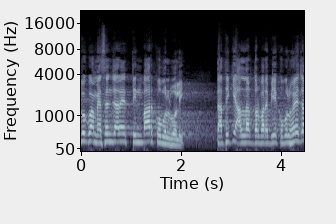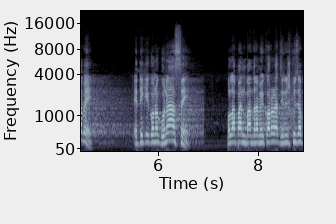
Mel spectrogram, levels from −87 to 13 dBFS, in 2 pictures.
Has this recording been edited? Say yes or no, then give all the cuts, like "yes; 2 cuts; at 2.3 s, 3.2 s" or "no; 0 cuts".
no; 0 cuts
